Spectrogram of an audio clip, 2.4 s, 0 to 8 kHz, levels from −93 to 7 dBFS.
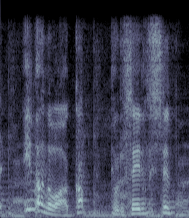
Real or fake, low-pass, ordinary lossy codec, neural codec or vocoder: fake; 7.2 kHz; none; codec, 16 kHz, 4 kbps, FunCodec, trained on LibriTTS, 50 frames a second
